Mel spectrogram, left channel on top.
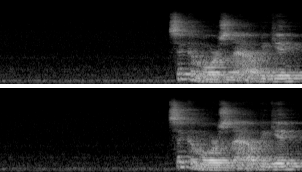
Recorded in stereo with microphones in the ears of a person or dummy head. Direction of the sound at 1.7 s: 40° right (ahead or behind).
